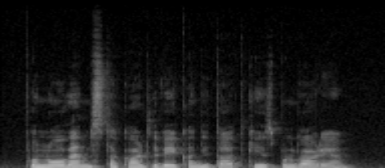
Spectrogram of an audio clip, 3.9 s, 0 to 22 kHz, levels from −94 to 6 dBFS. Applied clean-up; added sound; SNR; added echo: none; none; none; none.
